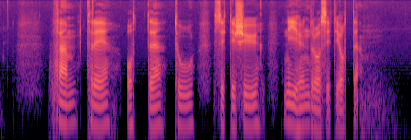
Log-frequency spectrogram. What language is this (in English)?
Norwegian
